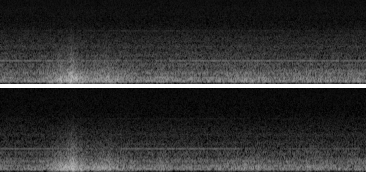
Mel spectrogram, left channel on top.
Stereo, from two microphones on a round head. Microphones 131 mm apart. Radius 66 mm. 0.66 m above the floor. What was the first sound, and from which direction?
Only background noise.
